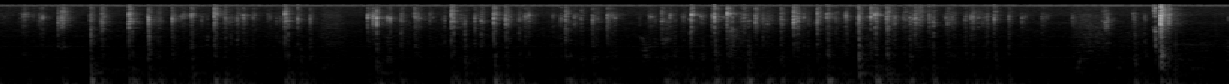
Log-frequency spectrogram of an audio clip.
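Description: Typing on a computer keyboard: a steady run of irregular keystrokes, with one sharper key click near the end.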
